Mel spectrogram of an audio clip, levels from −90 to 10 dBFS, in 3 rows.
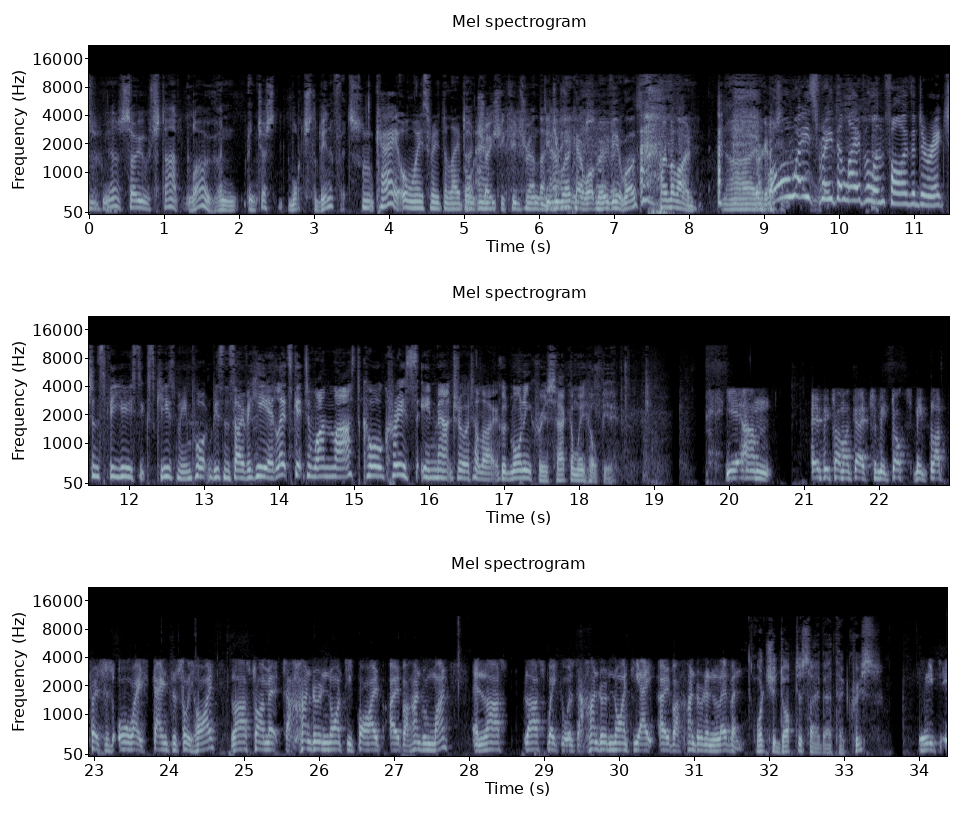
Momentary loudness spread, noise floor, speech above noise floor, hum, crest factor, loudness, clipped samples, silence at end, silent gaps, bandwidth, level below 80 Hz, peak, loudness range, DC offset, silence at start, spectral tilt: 8 LU; -61 dBFS; 35 dB; none; 22 dB; -26 LUFS; under 0.1%; 0 s; none; 11.5 kHz; -54 dBFS; -4 dBFS; 6 LU; under 0.1%; 0 s; -5.5 dB/octave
